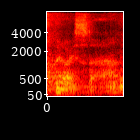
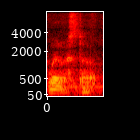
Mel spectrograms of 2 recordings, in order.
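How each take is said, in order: First: Soft voiceless murmur, falling away; whisper. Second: Whispered to himself. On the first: Vlogger murmuring before his wrestling recap. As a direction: whisper it, lost for a start. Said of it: "unvoiced fall". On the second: Wrestling vlogger whispering, unsure how to begin. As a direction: breathe the question out, voiceless. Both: Real, not acted.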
